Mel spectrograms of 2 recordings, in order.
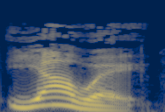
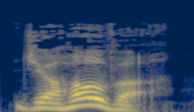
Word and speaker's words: Yahweh: and which we normally pronounce Yahweh, but in the past it was often pronounced Jehovah.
